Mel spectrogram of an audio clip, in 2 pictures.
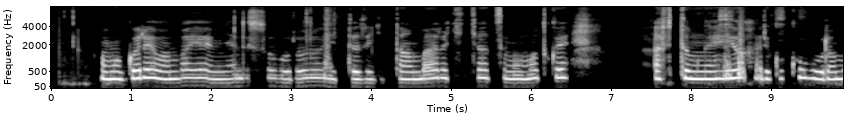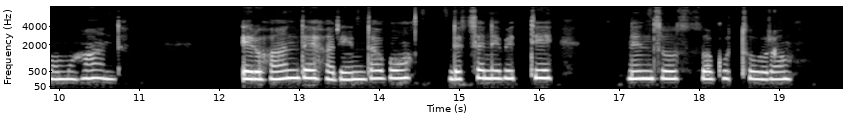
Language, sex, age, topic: Kinyarwanda, female, 18-24, government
